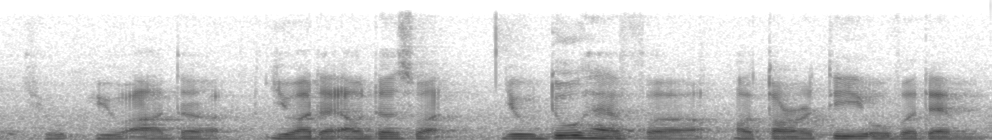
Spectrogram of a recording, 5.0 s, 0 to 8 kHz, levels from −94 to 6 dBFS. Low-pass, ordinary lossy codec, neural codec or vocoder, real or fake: 7.2 kHz; none; none; real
